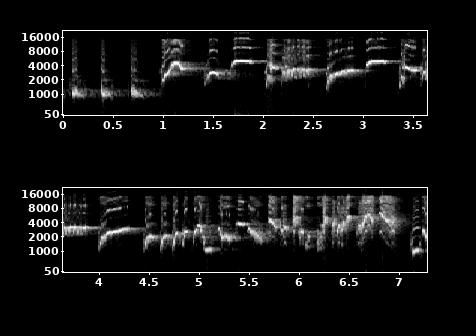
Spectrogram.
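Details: White-rumped shama (murai batu) singing clearly: quick run of repeated low whistled notes, then bright rising and falling whistles and fast chattering phrases over a quiet background.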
